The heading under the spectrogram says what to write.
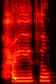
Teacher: یا ساکن سے پہلے زبر ہے تو مدلین ہو رہی نرمی سے بولنا ہے۔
